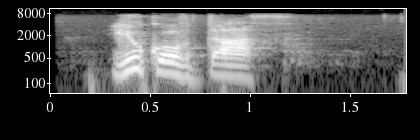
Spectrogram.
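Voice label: "юковтас", Komi, male; kpv audio dict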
